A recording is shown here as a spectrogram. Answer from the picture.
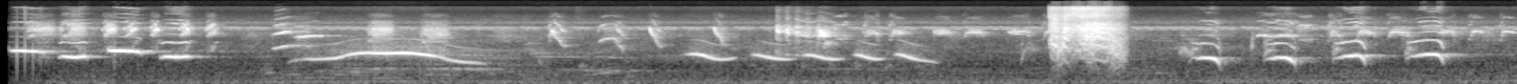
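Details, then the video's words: Male Chinese hwamei, a caged bird in full song, used as bait song to spur silent birds: rich whistled phrases with rising-falling slurs and quick repeated down-slurred notes, a thin steady high tone and a brief noisy burst midway. "pancingan manuk poksay hongkong"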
